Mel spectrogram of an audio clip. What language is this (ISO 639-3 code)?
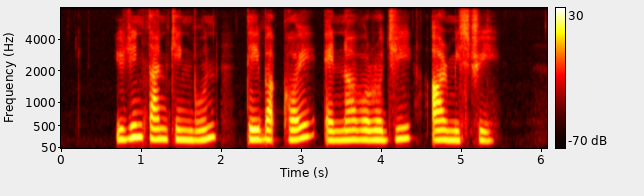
eng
